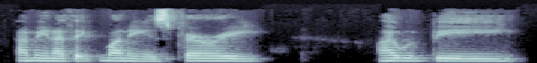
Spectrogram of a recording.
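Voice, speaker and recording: A woman speaks in a very deep, low, husky voice. Her tone is dark and mellow. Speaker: astrologer co-host.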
